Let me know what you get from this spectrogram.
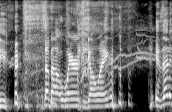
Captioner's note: laughs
